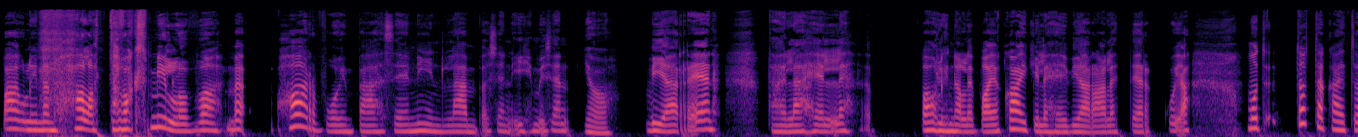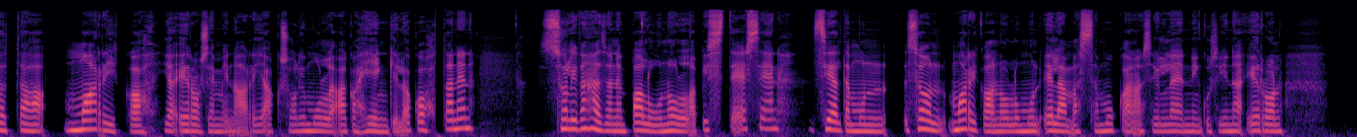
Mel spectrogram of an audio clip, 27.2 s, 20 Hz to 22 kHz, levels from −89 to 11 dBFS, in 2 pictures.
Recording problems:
none

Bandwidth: 16 kHz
